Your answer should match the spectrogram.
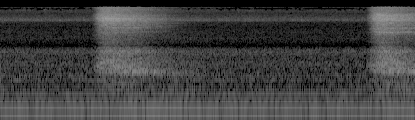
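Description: A man's breathing during sit-ups: two forceful exhales, each about half a second long and nearly three seconds apart, the breath of effort with each rep. A low steady hum runs underneath.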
